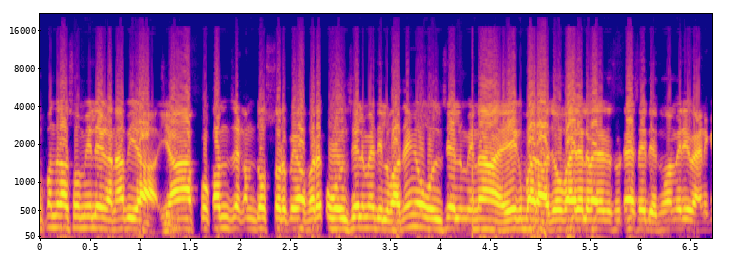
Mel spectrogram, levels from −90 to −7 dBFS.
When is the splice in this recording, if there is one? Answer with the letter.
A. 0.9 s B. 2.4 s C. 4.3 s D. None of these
C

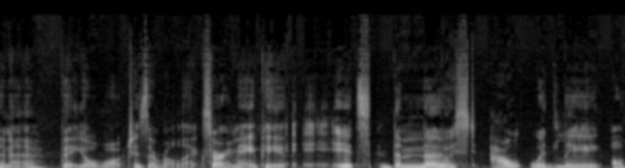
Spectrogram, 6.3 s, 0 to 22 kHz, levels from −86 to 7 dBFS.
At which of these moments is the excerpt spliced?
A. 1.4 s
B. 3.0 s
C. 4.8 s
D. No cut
B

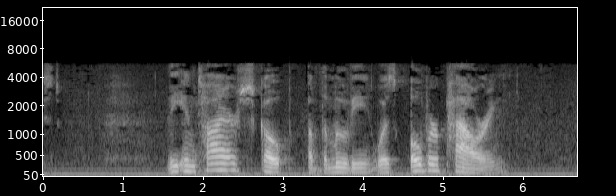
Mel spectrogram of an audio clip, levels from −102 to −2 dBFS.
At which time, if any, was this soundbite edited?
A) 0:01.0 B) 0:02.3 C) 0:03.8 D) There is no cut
D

